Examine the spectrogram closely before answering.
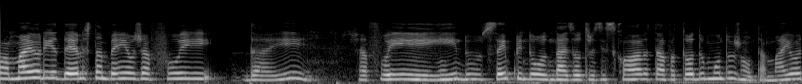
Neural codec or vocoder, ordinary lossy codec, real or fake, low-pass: none; none; real; 7.2 kHz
